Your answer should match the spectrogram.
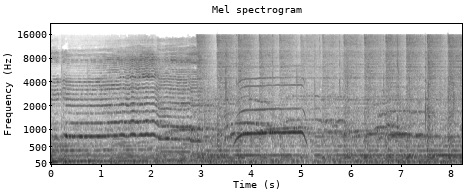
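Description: Live rock band with a lead singer: a long held sung note over sustained chords, then the drums and cymbals come in about three seconds in, and the singer holds another long note that slides up into it and drops away at its end.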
